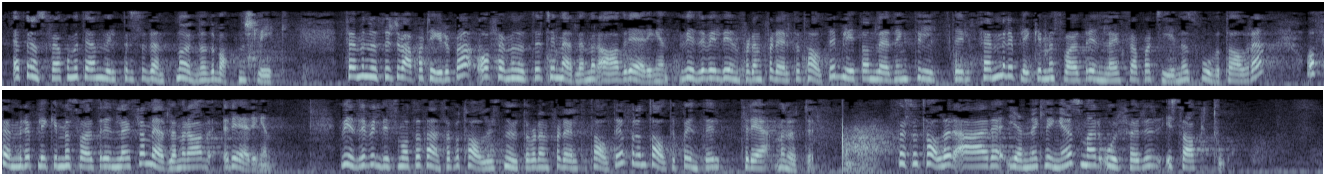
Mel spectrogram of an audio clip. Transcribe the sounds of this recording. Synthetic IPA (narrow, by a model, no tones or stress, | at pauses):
ɛt̪ɾœnskəfɾɑːkʊmɪt̪ʰeːənʋɪlpʰɾɛsɪd̪ɛnt̪n̩ɔɾd̪nəd̪ɛbɑt̪ːn̩ʂɭiːk | fɛmːɪnʉt̪ːəʈʰɪlʋæːɾpɑʈiːɡɾʉpːəʔɔfɛmːɪnʉt̪ːəʈʰɪlmeːd̪lɛməɾʔɑʋɾɛjeːɾɪŋənʋiːd̪əɾəʋɪld̪ɪɪnːnfɔɖɛnfɔɖeːlt̪ət̪ʰɑːlt̪iːblɪːɪt̪ɑnleːd̪nɪŋt̪ʰɪlt̪ʰɪlfɛmɾɛpʰlɪkːəɾmɛsʋɑːɾət̪ɾɪnlɛɡfɾɑpɑʈʰiːənəshuːʋəd̪̚t̪ʰɑːləɾə | ɔfɛmɾɛpʰlɪkːəɾmɛsʋɑːɾət̪ɾɪnlɛɡfɾɑmeːd̪lɛməɾɑʋɾɛjeːɾɪ̰ŋə̰n | ʋiːd̪əɾəʋɪld̪ɪsɔmɔt̪ːət̪ʰæɪnəsæɪpɔt̪ʰɑːləlɪst̪n̩ʉːt̪oːʋəɖɛnfɔɖeːlt̪ə̥t̪ʰɑːlt̪iːfɔɾɛnt̪ʰɑːlt̪iːpɔɪnt̪ɪlt̪ʰɾeːmɪnʉt̪ːə̰ɾ | fœʂʈət̪ʰɑːləɾæɾjɛnːɪkʰlɪŋːəsɔmæɾuːɾføːɾəɾɪ̰sɑːkt̪ʰṵː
